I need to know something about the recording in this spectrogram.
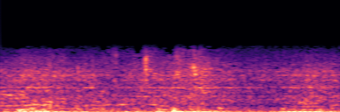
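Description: A paper book page rustles as it is turned.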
